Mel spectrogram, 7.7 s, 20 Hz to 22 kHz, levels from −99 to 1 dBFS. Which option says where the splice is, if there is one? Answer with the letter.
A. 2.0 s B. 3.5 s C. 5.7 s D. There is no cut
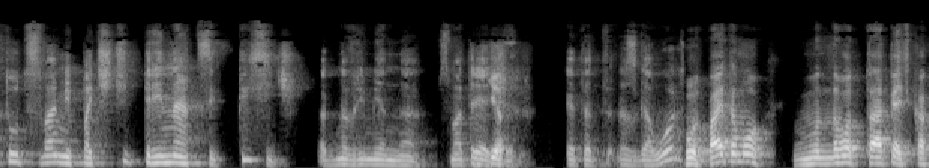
C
